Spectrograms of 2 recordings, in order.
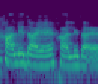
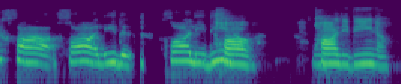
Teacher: जैसे उर्दू, ये देखने में बिल्कुल उर्दू जैसा है, कुछ कुछ है भी उर्दू जैसा, लेकिन उर्दू वाले खौ में हम इतनी खरखराहट नहीं लाते जितना इसमें लानी पड़ती है, क्योंकि इसे वाजे कर, इसे हमने जी काफ से फर्क करना है।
